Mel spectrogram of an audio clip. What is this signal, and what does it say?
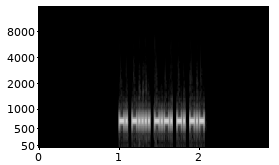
Morse code, heard as a keyed tone, about 60 wpm, 700 Hz. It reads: N6CNK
